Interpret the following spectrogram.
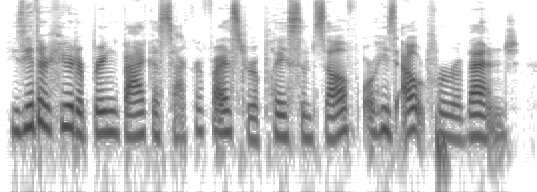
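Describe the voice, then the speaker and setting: A woman's voice: medium pitch, a little fast, gravelly, no echo, clean studio sound, close to an everyday voice. A woman voicing a young man who speaks ominously, cold and secretive.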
